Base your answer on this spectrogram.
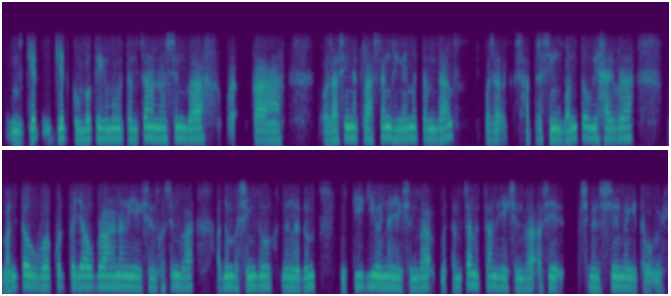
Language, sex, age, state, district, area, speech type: Manipuri, male, 18-30, Manipur, Churachandpur, rural, conversation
